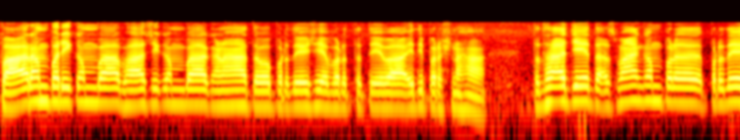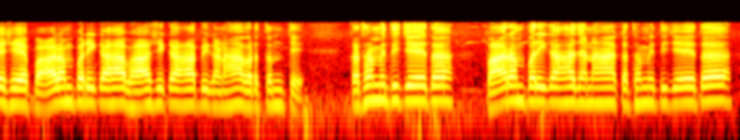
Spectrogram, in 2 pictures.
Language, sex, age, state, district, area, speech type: Sanskrit, male, 18-30, Uttar Pradesh, Hardoi, urban, spontaneous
